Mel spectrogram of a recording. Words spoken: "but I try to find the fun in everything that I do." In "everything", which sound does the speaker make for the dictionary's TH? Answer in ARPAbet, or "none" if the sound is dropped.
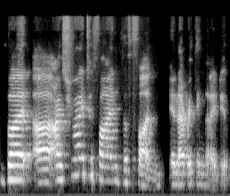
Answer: TH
